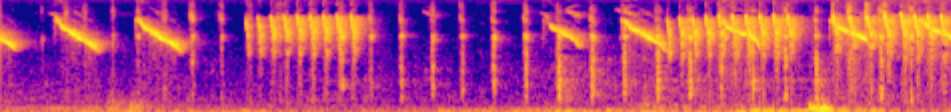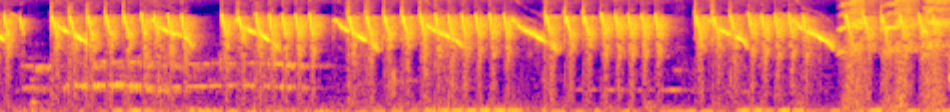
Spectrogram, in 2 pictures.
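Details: Cigun songbird singing in the 'nembak' style: rapid, high, falling whistled notes mixed with long, dense, buzzy trills that come back again and again, a few lower notes in the middle, and a faint low background hum.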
